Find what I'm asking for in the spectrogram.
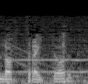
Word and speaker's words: Love Tractor: La primera va a estar a cargo de una banda que se llamó Love Tractor, o bueno, pronunciando bien, Love Tractor, que es una banda oriunda de Athens, Georgia, el lugar donde apareció R.E.M.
